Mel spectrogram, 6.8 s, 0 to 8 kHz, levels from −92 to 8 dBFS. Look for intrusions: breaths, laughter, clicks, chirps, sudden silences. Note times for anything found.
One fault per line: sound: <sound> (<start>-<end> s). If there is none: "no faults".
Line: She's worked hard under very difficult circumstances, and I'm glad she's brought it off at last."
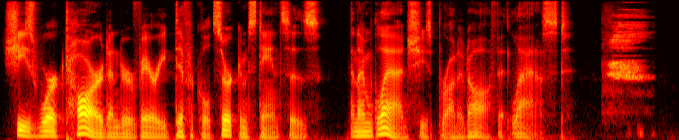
sound: sigh (6.0-6.6 s)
